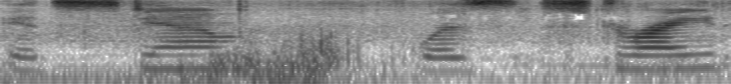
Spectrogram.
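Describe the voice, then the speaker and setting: A woman with a Texas accent speaks at a fairly high pitch. Her voice carries audible room echo over noticeable background noise. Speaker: home gardener vlogger. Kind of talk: gardening tutorial. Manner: casual, hesitant with fillers.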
